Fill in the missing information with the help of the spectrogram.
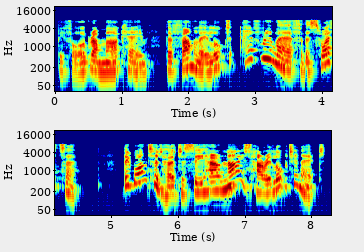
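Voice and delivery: ordinary delivery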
